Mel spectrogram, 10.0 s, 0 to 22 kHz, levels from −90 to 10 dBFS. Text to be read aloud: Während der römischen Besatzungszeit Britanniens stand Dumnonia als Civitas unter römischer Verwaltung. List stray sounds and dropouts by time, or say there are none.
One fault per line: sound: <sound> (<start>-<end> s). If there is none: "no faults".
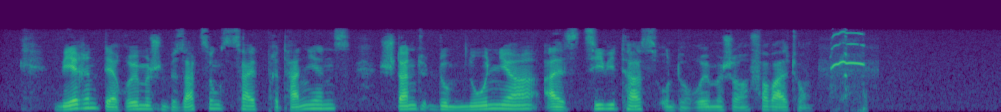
sound: squeak (8.3-8.7 s)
